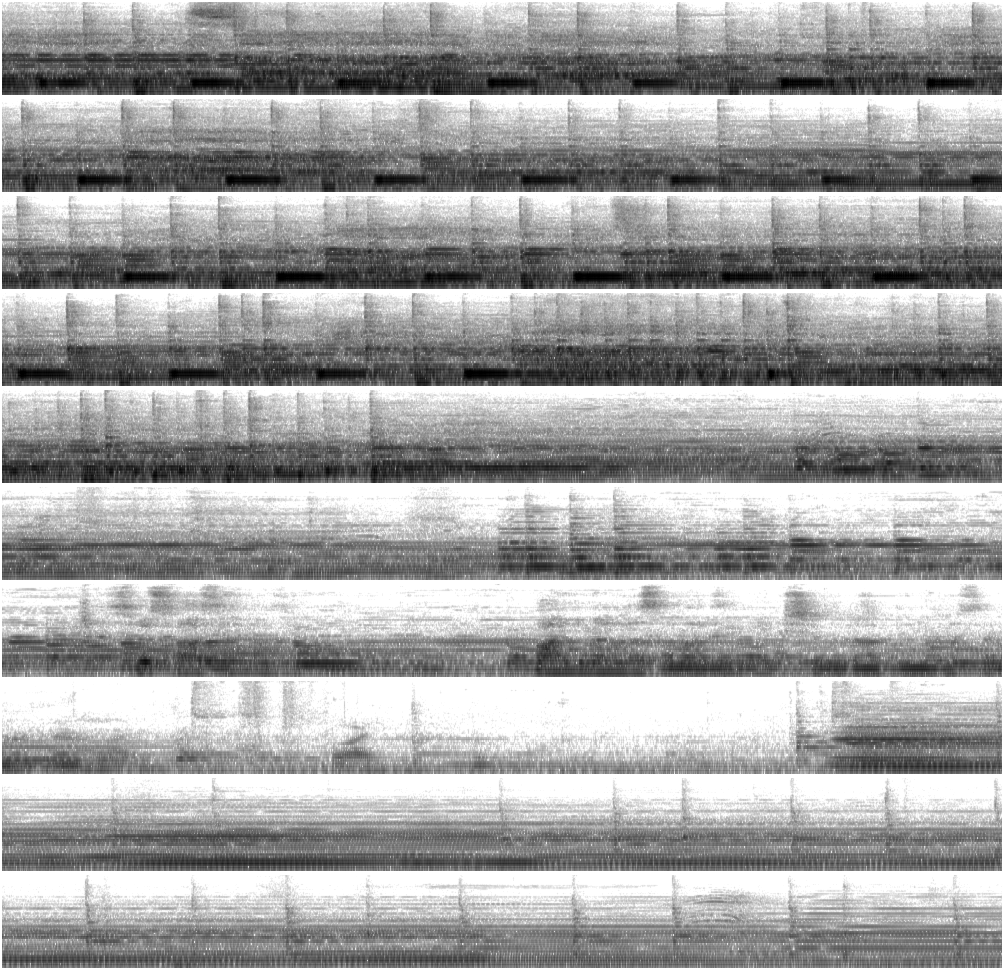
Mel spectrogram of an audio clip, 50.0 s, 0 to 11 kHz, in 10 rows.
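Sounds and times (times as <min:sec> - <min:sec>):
tabla strokes: 0:00.0 - 0:30.6, 0:35.8 - 0:50.0
bowed string instruments: 0:00.0 - 0:50.0
sustained harmonium: 0:00.0 - 0:50.0.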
